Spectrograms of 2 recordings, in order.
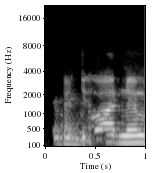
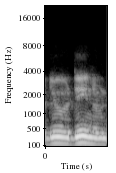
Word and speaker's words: duodenum: too far in well that goes through the duodenum or the duodenum depending on how you pronounce that then yeah that's where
